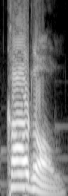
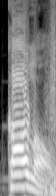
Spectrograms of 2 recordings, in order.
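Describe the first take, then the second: First: It is said with two syllables and an 'r' sound. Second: The same.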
